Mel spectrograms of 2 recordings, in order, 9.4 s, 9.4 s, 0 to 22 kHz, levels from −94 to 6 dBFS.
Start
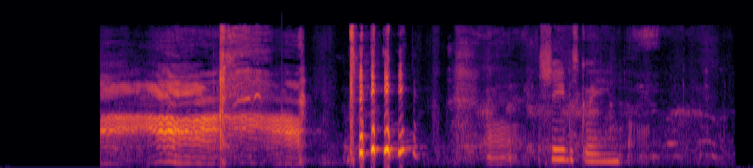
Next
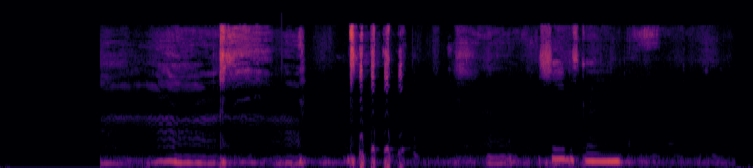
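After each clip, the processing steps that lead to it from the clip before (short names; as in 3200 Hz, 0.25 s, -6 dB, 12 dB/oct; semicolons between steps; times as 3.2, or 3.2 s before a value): elliptic band-stop 170–5000 Hz, stop band 40 dB; gain -2 dB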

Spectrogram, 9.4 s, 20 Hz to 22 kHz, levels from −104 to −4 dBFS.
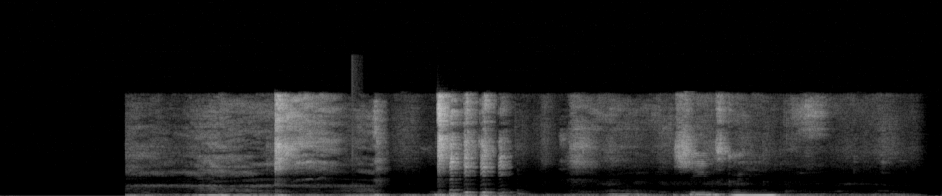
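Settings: non-linear reverb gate 0.12 s falling, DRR 0.5 dB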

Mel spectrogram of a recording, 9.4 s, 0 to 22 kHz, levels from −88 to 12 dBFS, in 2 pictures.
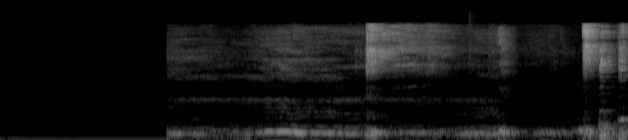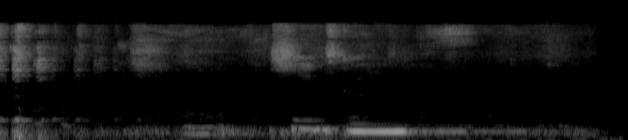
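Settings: feedback echo 0.457 s, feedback 39%, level -21.5 dB; gain +1.5 dB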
